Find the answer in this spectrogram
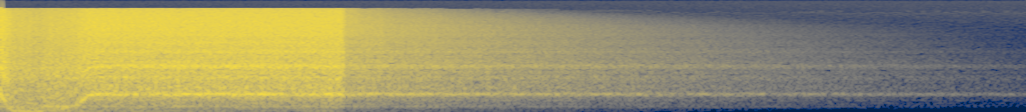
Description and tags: Dubstep Growl like Skrillex !
Genre: Dubstep Bass
Made with NI Massive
